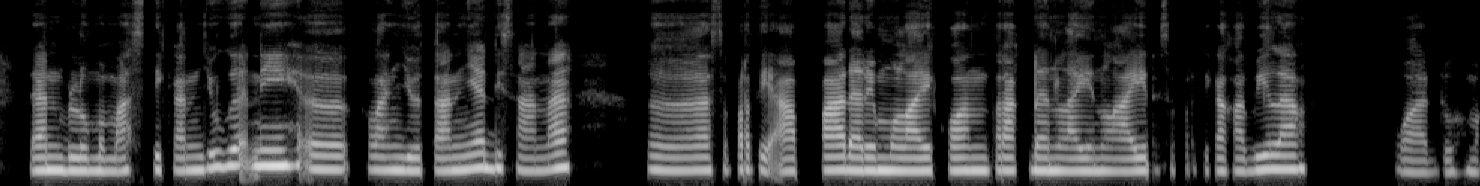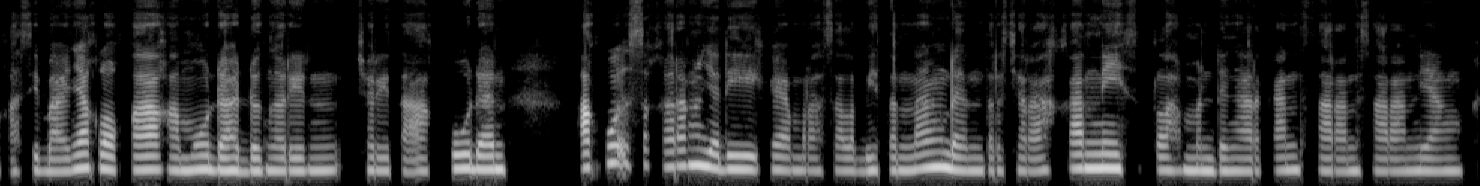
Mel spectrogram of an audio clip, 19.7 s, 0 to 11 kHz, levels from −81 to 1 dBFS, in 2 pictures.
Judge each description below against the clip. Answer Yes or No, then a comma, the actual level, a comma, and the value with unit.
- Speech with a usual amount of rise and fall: No, narrow, 1.6 semitones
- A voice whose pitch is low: No, high, 195 Hz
